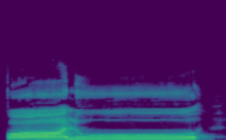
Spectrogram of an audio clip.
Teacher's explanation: या देखिए यहाँ पर लू वाव साकिन है, वाव साकिन से पहले पेश है, तो यहाँ पर वाव मद्दा भी हो रहा है और इसमें मद भी है, तो हम इसे 3 हरकत के बराबर खींचेंगे।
